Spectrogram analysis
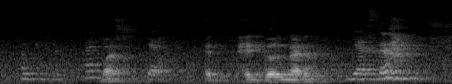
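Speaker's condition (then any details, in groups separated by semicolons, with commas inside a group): No condition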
